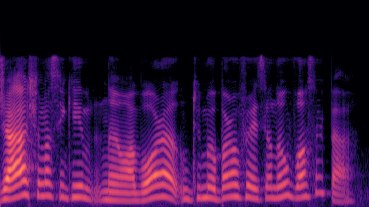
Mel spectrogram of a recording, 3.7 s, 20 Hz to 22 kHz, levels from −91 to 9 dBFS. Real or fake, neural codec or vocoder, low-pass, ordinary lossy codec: fake; codec, 24 kHz, 0.9 kbps, WavTokenizer, small release; 7.2 kHz; none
